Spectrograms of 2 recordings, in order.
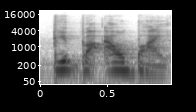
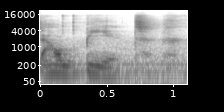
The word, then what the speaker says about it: albeit: shows what I mean alite it's albeit I mean considering I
